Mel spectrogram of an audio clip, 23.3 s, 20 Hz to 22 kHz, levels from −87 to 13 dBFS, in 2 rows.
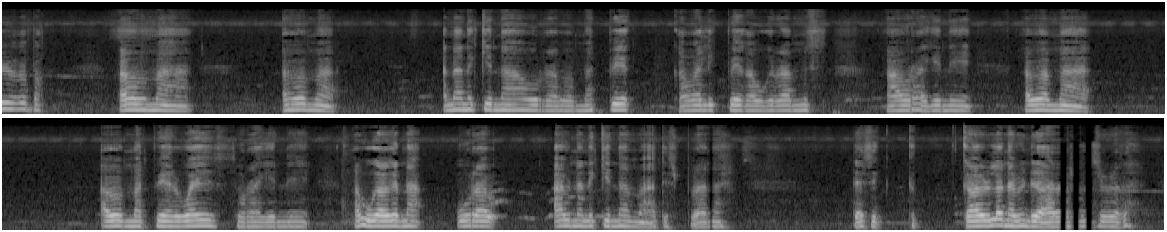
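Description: At 18.70 s the speech drops into a brief, soft-edged hole of about 43 ms, fading out and back; at 22.19–22.57 s several such gaps, 256 ms in total spread over about 340 ms and the longest about a tenth of a second, stutter the sound. This is AAC frame loss with muting: lost frames were decoded as silence, the overlapping windows smoothing each edge, which fits one frame lost first, then a cluster.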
